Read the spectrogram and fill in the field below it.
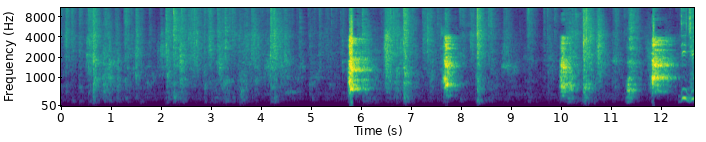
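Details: Dogs in the morning, a few sharp barks and yips scattered irregularly, louder bursts near six, ten and twelve seconds over quieter background rustling.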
